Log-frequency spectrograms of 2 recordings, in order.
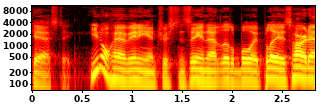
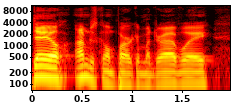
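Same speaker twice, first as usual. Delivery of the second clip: normal talking voice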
